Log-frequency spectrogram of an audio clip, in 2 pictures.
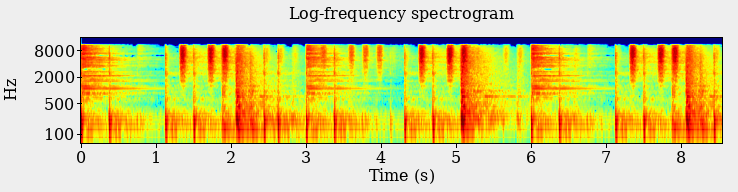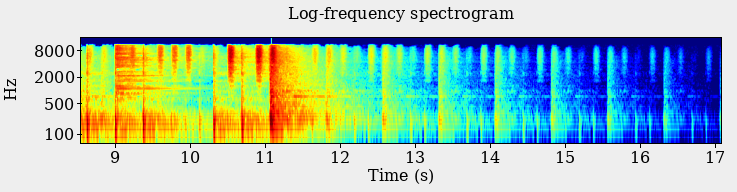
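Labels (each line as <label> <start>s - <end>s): A rhythmical sound from a hi-hat cymbal. 0.0s - 11.0s
A rhythmic sound from a snare drum. 0.0s - 11.6s
A rhythmic drum sound. 0.0s - 11.7s
Fading hi-hat cymbal sound. 11.6s - 17.1s
Snares slowly fading away. 11.6s - 17.1s
Drums slowly fading away. 11.6s - 17.1s
Kicks slowly fading away. 11.6s - 17.1s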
